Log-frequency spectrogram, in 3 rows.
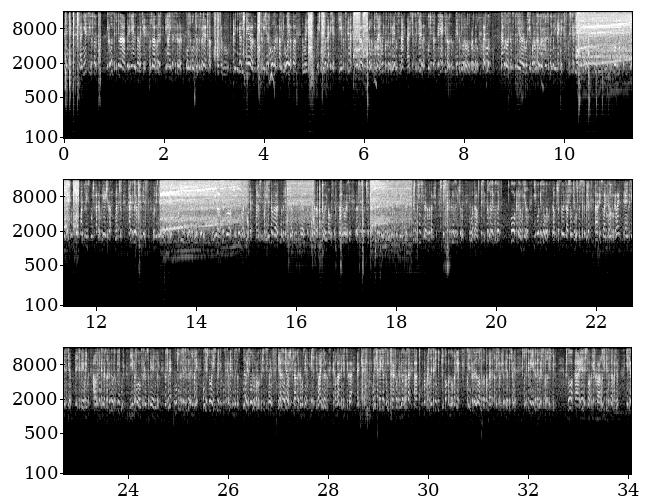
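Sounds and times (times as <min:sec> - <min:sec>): power drill whining: 0:10.2 - 0:11.7, 0:13.3 - 0:15.1, 0:17.5 - 0:18.4.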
